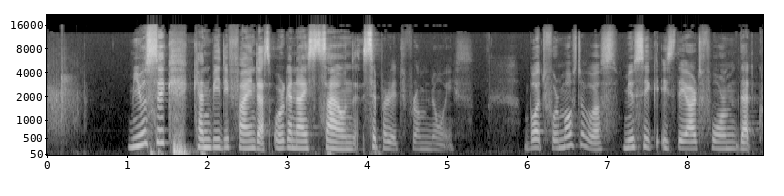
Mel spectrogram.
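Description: A middle-aged woman speaks clearly into a microphone.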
